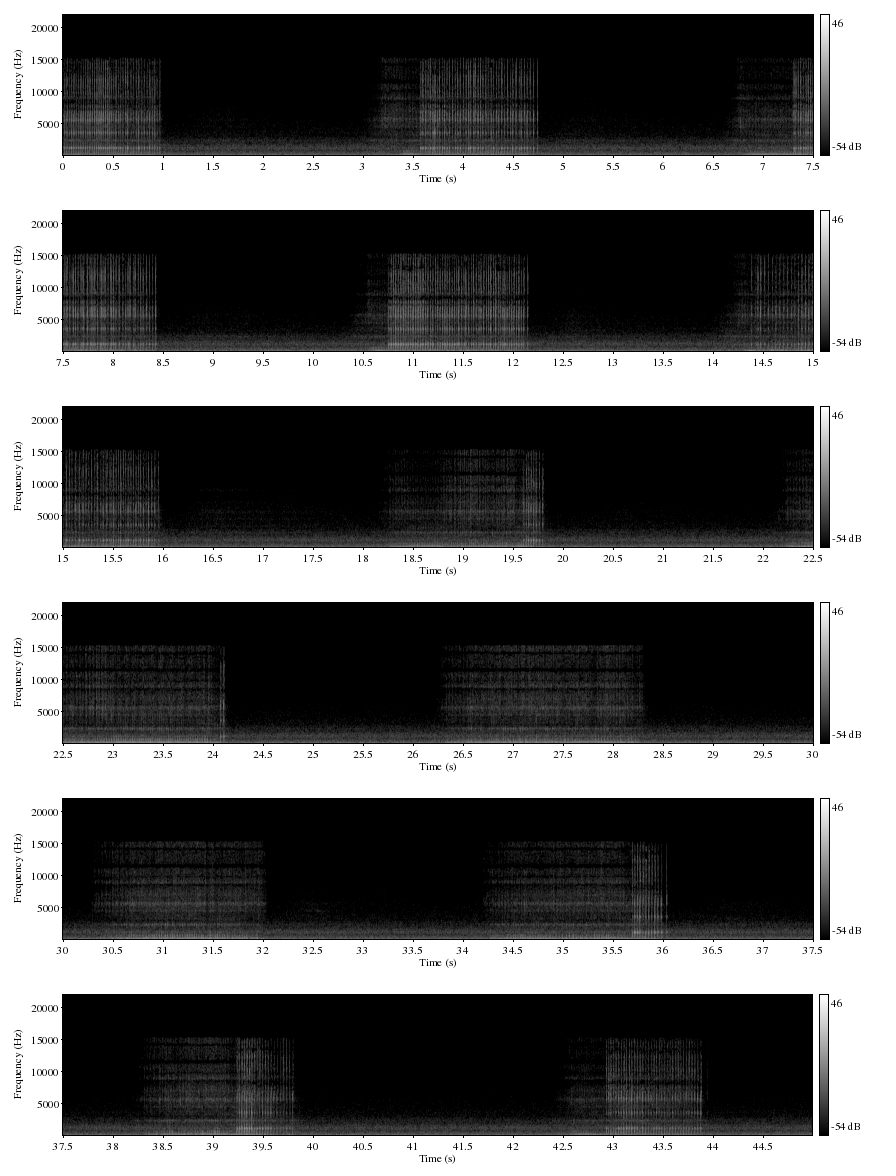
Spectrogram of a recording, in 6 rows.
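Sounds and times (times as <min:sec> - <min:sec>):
woman snoring: 0:00.0 - 0:01.0, 0:03.1 - 0:04.8, 0:06.7 - 0:08.5, 0:10.4 - 0:12.2, 0:14.1 - 0:16.0, 0:18.2 - 0:19.8, 0:22.2 - 0:24.2, 0:26.3 - 0:28.4, 0:30.3 - 0:32.1, 0:34.2 - 0:36.1, 0:38.2 - 0:39.8, 0:42.5 - 0:44.0.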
